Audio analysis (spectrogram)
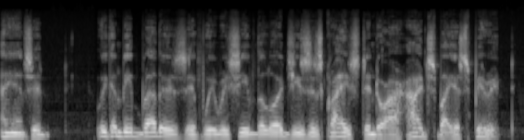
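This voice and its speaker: A man reading a scripted story for radio as narrator, solemn and measured, with a gravelly, husky voice. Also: on the low side, steady tone, no room sound.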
